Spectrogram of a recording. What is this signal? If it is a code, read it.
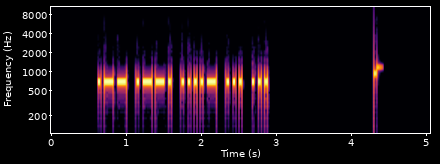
Morse code, heard as a keyed tone, about 28 wpm, 700 Hz. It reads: WP4SS
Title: USA Call Signs - 3x Character Spacing - 28wpm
